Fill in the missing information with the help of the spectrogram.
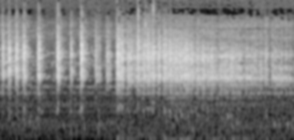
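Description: A darter gives a dry, clicking rattle: a dozen quick harsh pulses, then a continuous grating chatter that slowly fades.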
